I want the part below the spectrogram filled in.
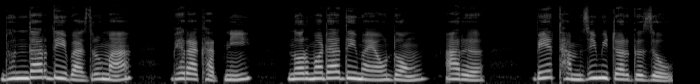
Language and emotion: Bodo, neutral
